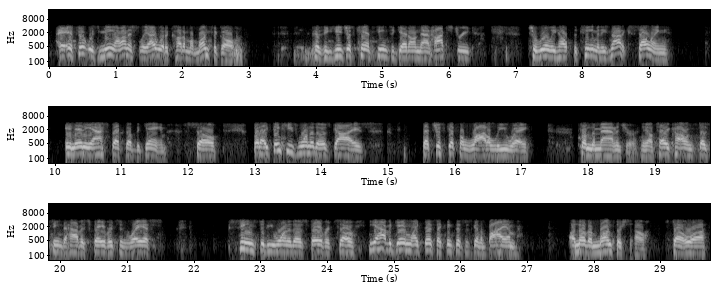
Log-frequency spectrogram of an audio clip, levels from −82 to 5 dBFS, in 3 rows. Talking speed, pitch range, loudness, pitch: 200 wpm, 140-180 Hz, -25 LUFS, 155 Hz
